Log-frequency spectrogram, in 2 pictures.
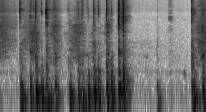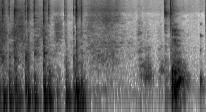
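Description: Typing on a computer keyboard: quick runs of key clicks as a label is typed, with a short pause in the middle and a few more keystrokes near the end.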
